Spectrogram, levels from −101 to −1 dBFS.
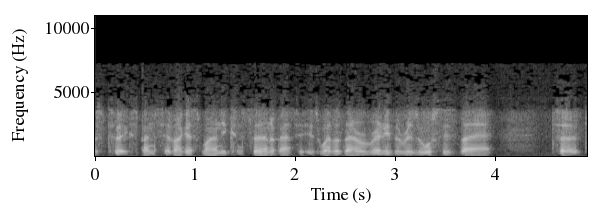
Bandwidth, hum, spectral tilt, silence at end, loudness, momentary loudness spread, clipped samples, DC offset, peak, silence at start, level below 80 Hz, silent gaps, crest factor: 7.6 kHz; none; -5.5 dB/octave; 0.05 s; -31 LUFS; 6 LU; under 0.1%; under 0.1%; -14 dBFS; 0 s; -70 dBFS; none; 18 dB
